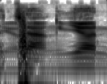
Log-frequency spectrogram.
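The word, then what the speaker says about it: 작년: ada J ada jangnyon ini itu bacanya itu adalah jangnyon ya bukan bukanon tapi Jang non ore tahun ini atau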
